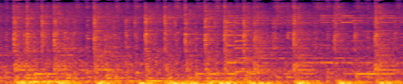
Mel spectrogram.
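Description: Live band music playing a steady beat on drums and percussion over heavy bass.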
